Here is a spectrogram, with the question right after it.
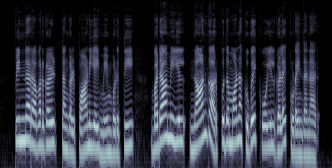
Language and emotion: Tamil, neutral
